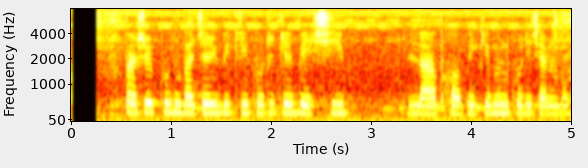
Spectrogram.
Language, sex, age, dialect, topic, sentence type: Bengali, female, 18-24, Rajbangshi, agriculture, question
